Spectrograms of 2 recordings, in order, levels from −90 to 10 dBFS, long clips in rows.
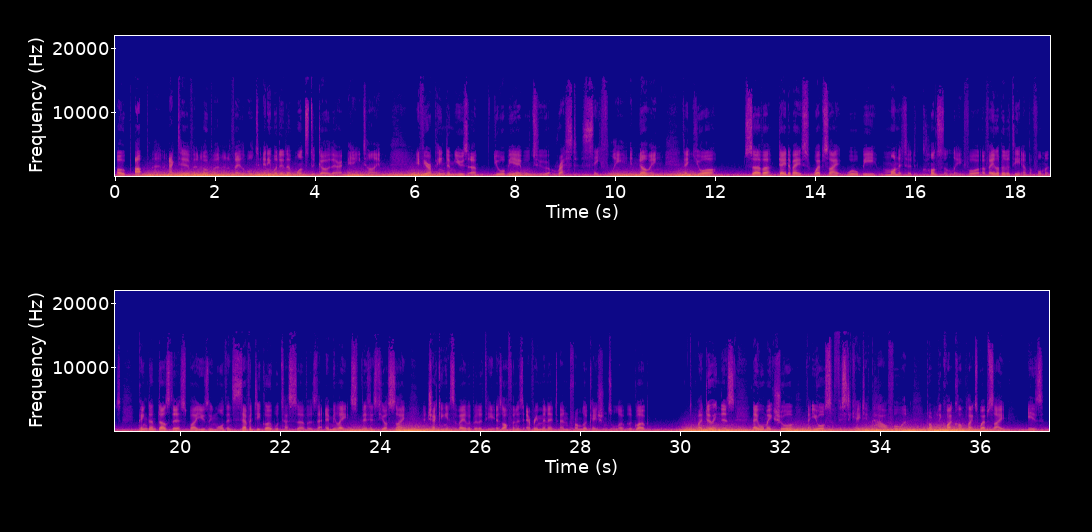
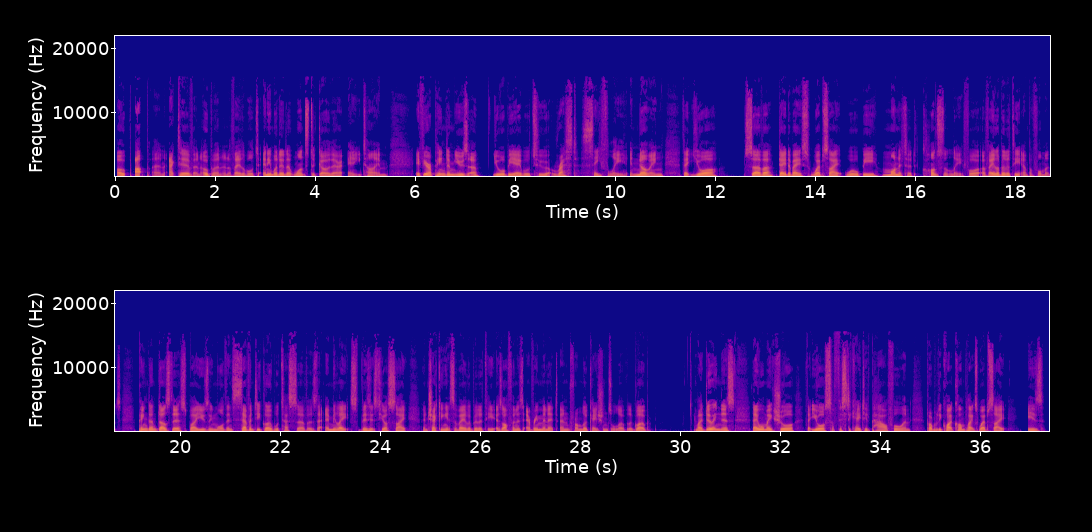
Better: second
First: wind noise on the microphone; heavy; 2 dB above the speech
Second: none

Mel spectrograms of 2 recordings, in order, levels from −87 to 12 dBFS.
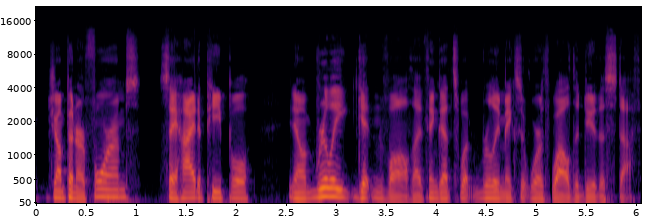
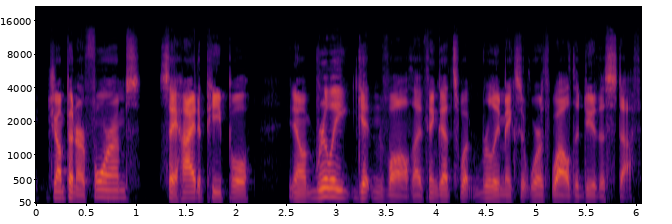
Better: first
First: none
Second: thin; very; fading below 500 Hz

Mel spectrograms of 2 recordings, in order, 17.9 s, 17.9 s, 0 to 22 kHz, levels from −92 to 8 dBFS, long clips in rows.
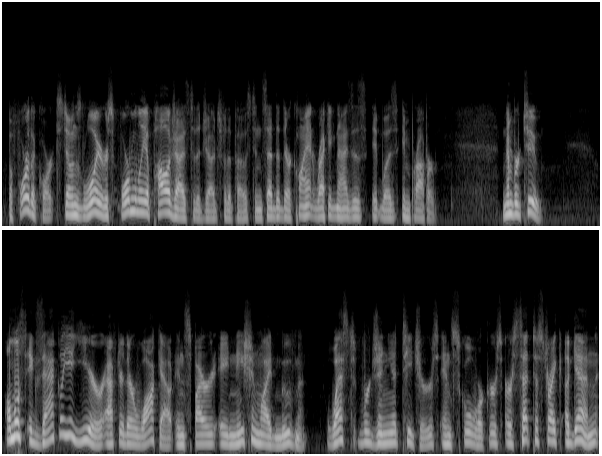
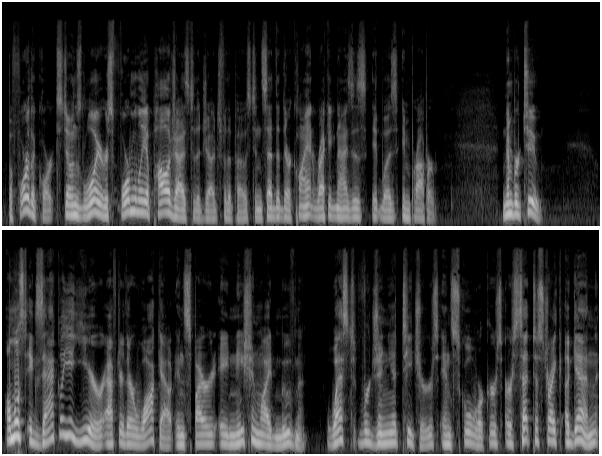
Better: second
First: muffled; very; fading above 3.5 kHz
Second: none

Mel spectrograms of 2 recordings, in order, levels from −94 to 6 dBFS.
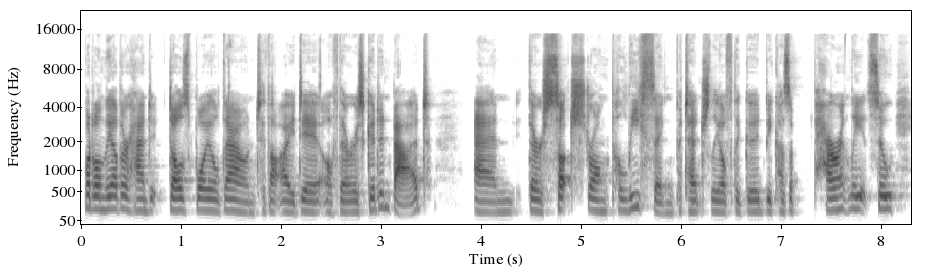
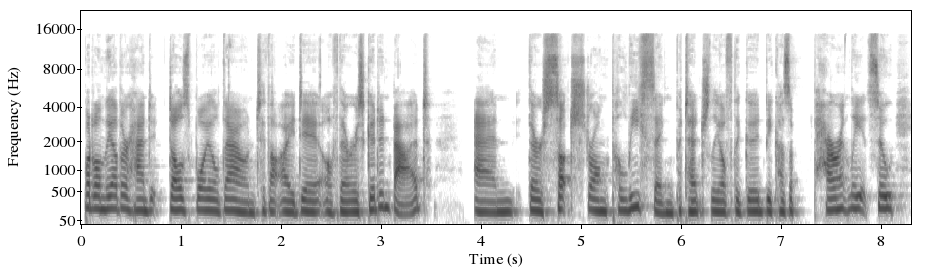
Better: second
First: thin; very; fading below 450 Hz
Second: none

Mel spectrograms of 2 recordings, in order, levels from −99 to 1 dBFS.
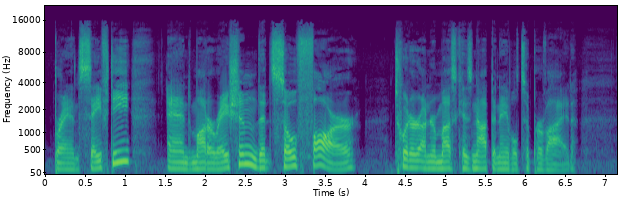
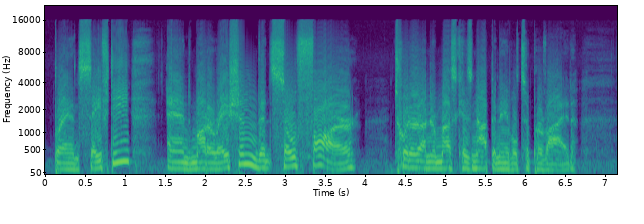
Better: first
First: none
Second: distortion; heavy; 5 dB below the speech

